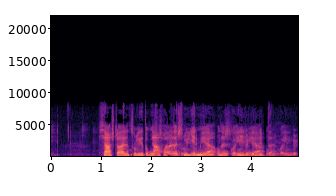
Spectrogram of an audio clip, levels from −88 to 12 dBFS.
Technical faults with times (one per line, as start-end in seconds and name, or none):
0.00-0.11 echo leak
0.59-0.88 echo leak
1.99-4.95 echo leak
2.73-2.79 short concealed packet loss
4.23-4.31 burst of packet loss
